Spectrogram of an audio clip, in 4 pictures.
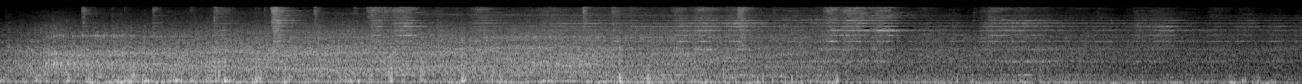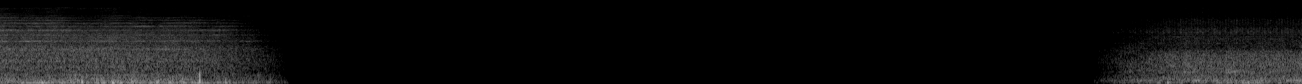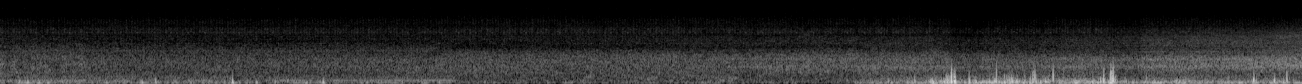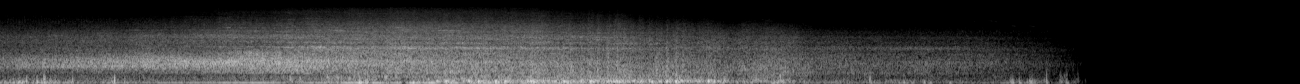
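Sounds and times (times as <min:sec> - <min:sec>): train wheels clacking: 0:00.0 - 0:15.4, 0:40.7 - 0:46.7
diesel train rumbling past: 0:00.0 - 0:15.9, 0:24.0 - 0:49.9.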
